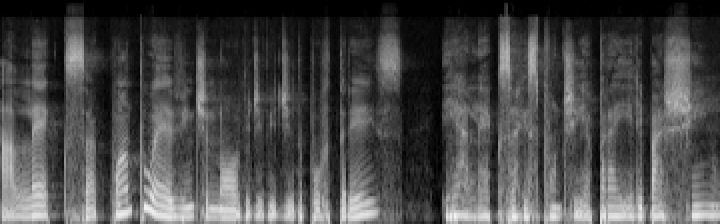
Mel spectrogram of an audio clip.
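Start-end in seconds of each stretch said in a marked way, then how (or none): 0.0-4.0 slow, unhurried, deliberate, word-by-word delivery. Retelling a child quietly asking Alexa a math question: imitating a child speaking softly. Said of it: "ele falava baixinho assim".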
